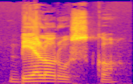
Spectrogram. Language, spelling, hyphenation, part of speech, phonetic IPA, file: Czech, Bělorusko, Bě‧lo‧ru‧s‧ko, proper noun, [ˈbjɛlorusko], Cs-Bělorusko.ogg
- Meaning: Belarus (a country in Eastern Europe; official name: Běloruská republika)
